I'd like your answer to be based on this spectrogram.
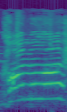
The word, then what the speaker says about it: Kamala: It's not Kamala. – It's Kamala. – Kamala Harris. – Well, the senator says she's used to people mispronouncing her name, but says it's easy to remember. Just combine comma with law, and you get Kamala.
